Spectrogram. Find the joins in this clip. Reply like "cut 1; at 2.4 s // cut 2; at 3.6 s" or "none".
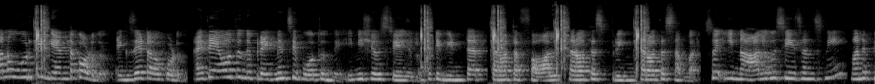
cut 1; at 4.2 s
